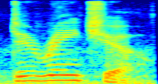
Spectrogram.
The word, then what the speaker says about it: derecho: Derecho. Here we go, one more time. Derecho. Derecho. Derecho. Der. De. Derecho. Derecho. Derecho. Derecho. Not Derecho. Derecho. Everybody say it together. Derecho. Derecho.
